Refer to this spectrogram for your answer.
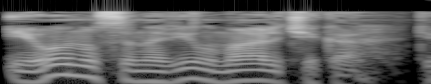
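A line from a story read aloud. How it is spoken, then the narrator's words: Heavy sigh. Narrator (Russian): тяжело вздохнул Ренат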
